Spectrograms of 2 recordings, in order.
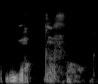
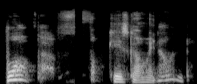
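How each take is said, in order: First: Voiceless, very soft disbelief; bewildered aside. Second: High-pitched mock bewilderment; retold confusion. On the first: Retold or imitated. Son seeing the plant pot on fire, hushed bewilderment. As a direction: say it under the breath, imitating shock. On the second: Son watching the family fight a fire, high bewildered cry. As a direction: imitate baffled disbelief, pitched way up. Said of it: "in just confused".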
